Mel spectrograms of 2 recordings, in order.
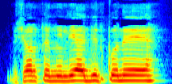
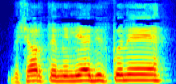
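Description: Both takes have the same delivery.

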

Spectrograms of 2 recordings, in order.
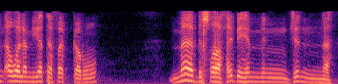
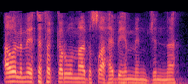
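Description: First: There is a pause after يتفكروا. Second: The phrase runs on without a pause. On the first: The second part is a new negative statement. The speaker calls it right. "الوقف عليها تام" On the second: The second part sounds like a relative clause. The speaker calls it wrong. "أما بصيرش نقول"

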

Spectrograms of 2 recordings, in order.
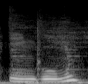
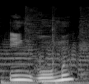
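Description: First: The word is said on a low tone. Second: The word is said on a high tone. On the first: The house belongs to the listener. "para segunda persona posesivo es tono bajo" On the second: The house belongs to the speaker. "con tono alto"

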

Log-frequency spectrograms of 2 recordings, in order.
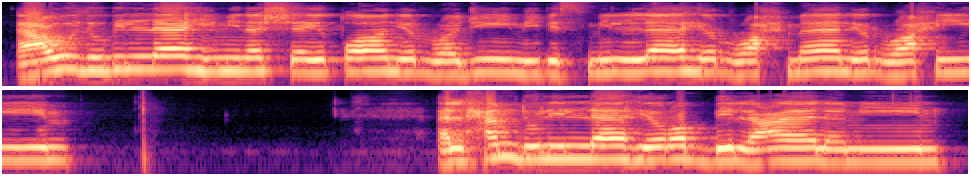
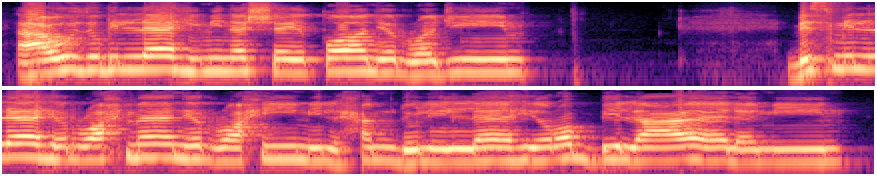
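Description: First: The first two phrases join, then a pause follows. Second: A pause follows the first phrase, the rest joins. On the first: "وصلت الاستعاذة بالبسملة ووقفت، ثم بدأت بالحمد لله رب العالمين" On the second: "قطعت أو وقفت على الاستعاذة، ثم وصلت البسملة بأول الفاتحة"

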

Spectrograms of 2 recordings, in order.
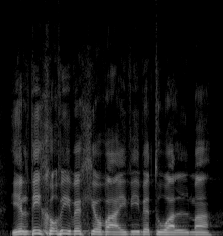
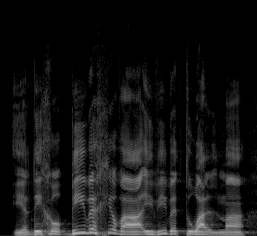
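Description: The two takes are said the same way.

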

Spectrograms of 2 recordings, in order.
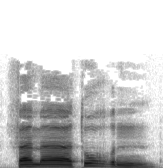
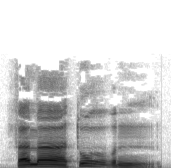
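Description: The two takes are said the same way.

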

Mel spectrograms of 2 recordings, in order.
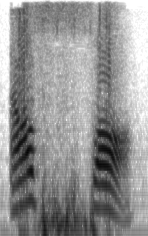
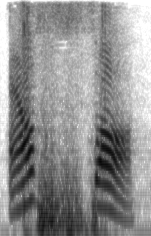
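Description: Both takes have the same delivery.

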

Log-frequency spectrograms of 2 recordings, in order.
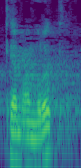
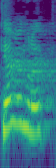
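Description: First: It is asked as a plain, neutral question. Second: It is asked with a charged, reproachful tone. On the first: It genuinely asks for the person's age, like on a form. "السؤال الأول كم عمرك" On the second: It is not really asking for the person's age. "السؤال الثاني كم عمرك"

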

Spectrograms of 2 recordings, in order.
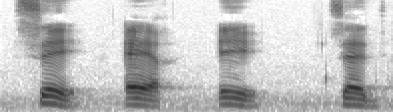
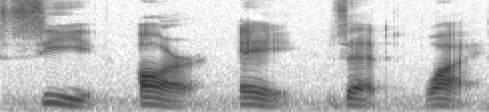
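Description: First: The letters are spelled in a French accent. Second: The letters are spelled in a plain English accent.

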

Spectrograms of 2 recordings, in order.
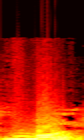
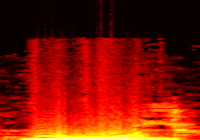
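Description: First: The vowel is said short. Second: The vowel is said long. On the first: The speaker calls it wrong. "No es mol" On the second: The speaker calls it right. "Así largo como el gol también"

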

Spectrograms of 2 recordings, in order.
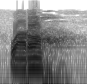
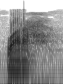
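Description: First: The vowel after r is a rounded o. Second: The vowel after r is a thin a. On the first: The speaker calls it right. "pakai O" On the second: The speaker calls it wrong. "Ini keliru"

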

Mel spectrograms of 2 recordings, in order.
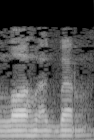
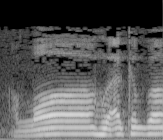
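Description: First: The phrase is said quickly, without lingering. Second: The phrase is said slowly and drawn out. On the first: It is the call that starts the prayer itself. "Kalau iqamah cepat" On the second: It is the call announcing prayer time. "Kalau adhan, tamahul"

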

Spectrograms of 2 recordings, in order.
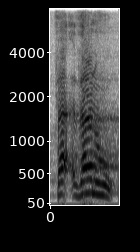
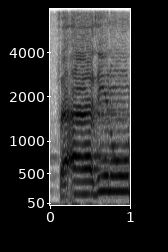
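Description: First: A silent glottal stop comes first, then 'dha'. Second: A long vowel follows the glottal stop, then 'dhi'. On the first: "بهمزة ساكنة مع فتح الذال كما نطق به" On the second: "بالمد، أي بإثبات ألف بعد الهمزة، ويلزم من إثبات ألف بعدها فتحها وبكسر الذال"

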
